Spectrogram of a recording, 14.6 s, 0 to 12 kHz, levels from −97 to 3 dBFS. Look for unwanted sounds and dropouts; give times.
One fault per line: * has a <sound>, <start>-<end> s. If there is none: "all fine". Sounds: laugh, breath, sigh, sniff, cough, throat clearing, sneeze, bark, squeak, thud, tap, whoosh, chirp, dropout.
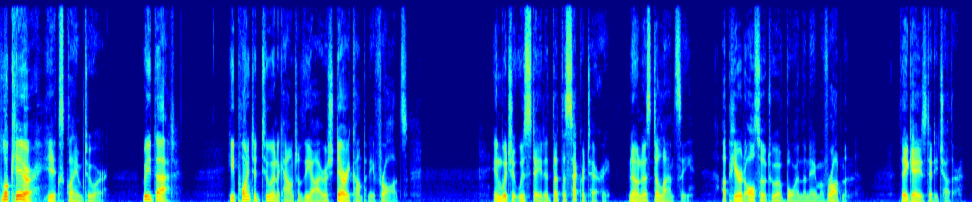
all fine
